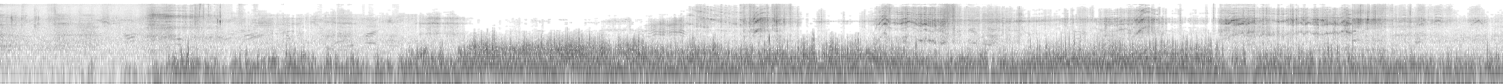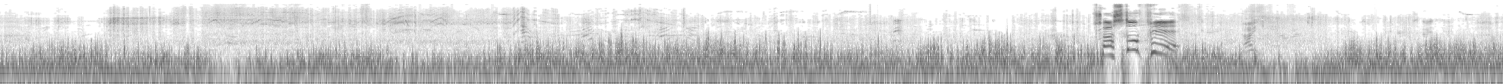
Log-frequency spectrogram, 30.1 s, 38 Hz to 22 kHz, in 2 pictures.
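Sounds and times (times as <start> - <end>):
wind buffeting microphone: 0.0 - 30.0
rc car motor whine: 6.2 - 23.8.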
